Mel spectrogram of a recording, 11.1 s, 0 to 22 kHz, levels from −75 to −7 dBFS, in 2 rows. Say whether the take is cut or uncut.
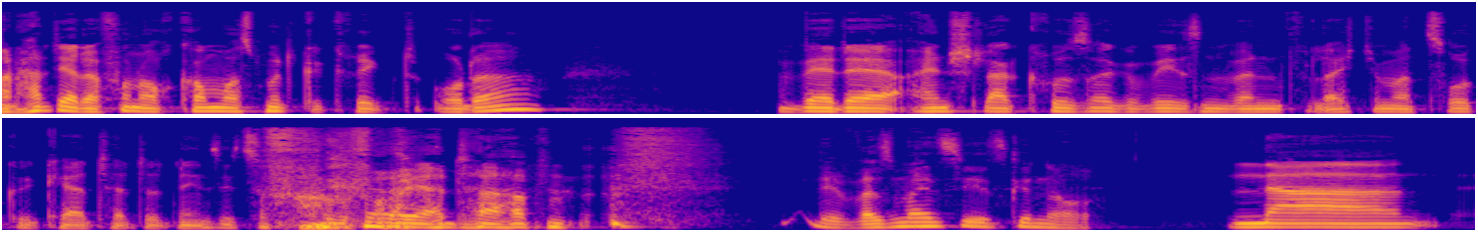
uncut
